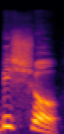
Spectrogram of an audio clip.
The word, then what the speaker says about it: বিশ্ব: আবার যখন বলছো বিশ্ব, বফলা যার সাথে যুক্ত হইলো সে ডাবল হয়ে গেল।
